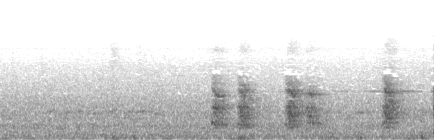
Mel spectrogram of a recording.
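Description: A dog barking five times, in two quick pairs and then a single bark near the end, over low steady outdoor background noise.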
